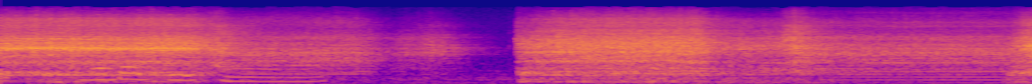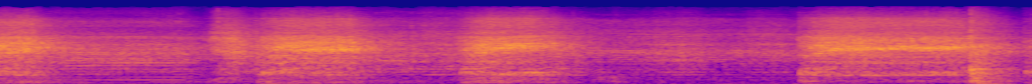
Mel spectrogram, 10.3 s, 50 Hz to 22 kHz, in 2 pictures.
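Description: Battery-powered Maisto Tech McLaren P1 RC toy car's small electric drive motor whirring as it drives over a hardwood floor. It surges and eases again and again as the throttle is worked, with a short break about two seconds in.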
